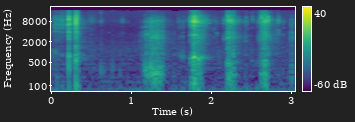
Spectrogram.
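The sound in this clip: Crunching and chewing of a crisp, individually wrapped snack, with several sharp, loud bites and crackly crunches spaced unevenly across a few seconds, no talking over them.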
